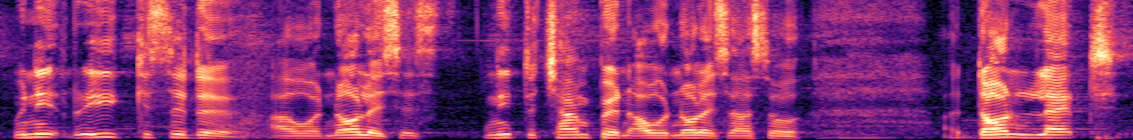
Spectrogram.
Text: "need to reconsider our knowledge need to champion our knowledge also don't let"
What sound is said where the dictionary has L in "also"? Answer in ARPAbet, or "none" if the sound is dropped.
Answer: none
